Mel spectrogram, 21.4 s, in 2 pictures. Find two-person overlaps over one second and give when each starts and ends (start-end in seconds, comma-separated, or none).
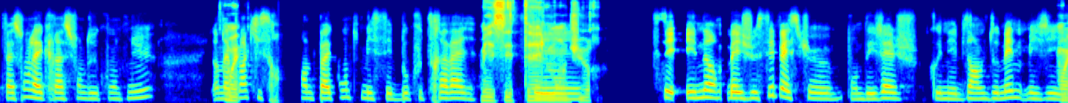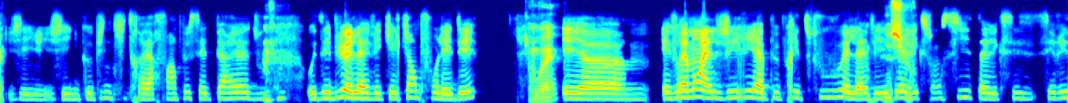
none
